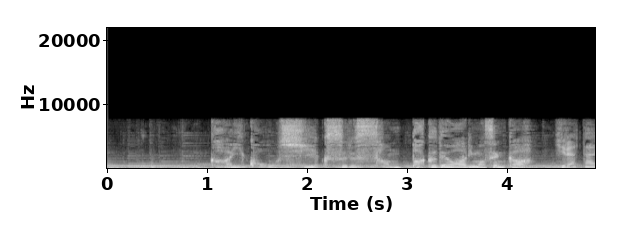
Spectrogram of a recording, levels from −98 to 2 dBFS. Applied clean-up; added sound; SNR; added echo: none; Musical instrument; 9 dB; none.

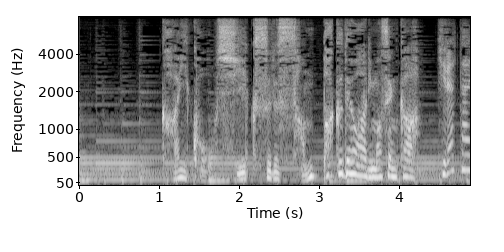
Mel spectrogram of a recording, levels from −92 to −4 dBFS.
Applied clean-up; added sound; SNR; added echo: none; none; none; none.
